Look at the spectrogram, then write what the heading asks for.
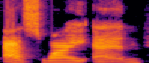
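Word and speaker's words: Synthesia: I was going down that laundry list is one called Synthesa. I think that's how it's pronounced. Synthesa. It's Synthesa.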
